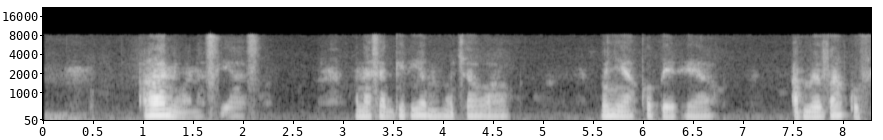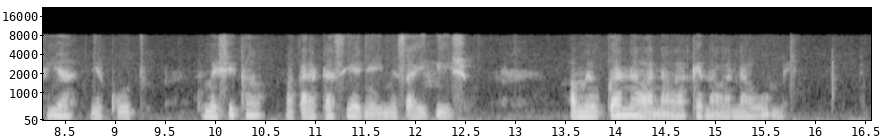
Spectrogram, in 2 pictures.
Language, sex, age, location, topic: Swahili, female, 25-35, Nakuru, government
